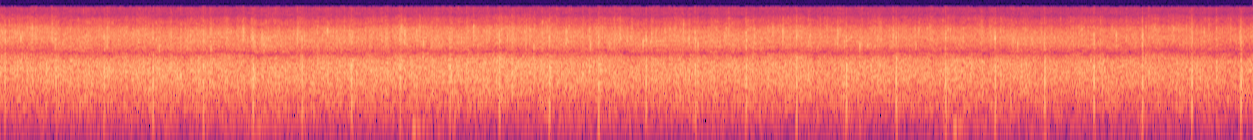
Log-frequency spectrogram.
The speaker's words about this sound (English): And if those host families that are hosting people in their homes, would you stand right now, please, that are here? Everyone, please stand. Let's give them a wonderful round of applause.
